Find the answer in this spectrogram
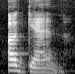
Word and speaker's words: again: is the first one this word does not play fair this word is again we would expect that that vowel team a i would say a but that's not what we hear instead we hear e repeat this word after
